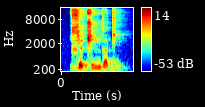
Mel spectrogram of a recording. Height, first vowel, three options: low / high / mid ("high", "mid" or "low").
mid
